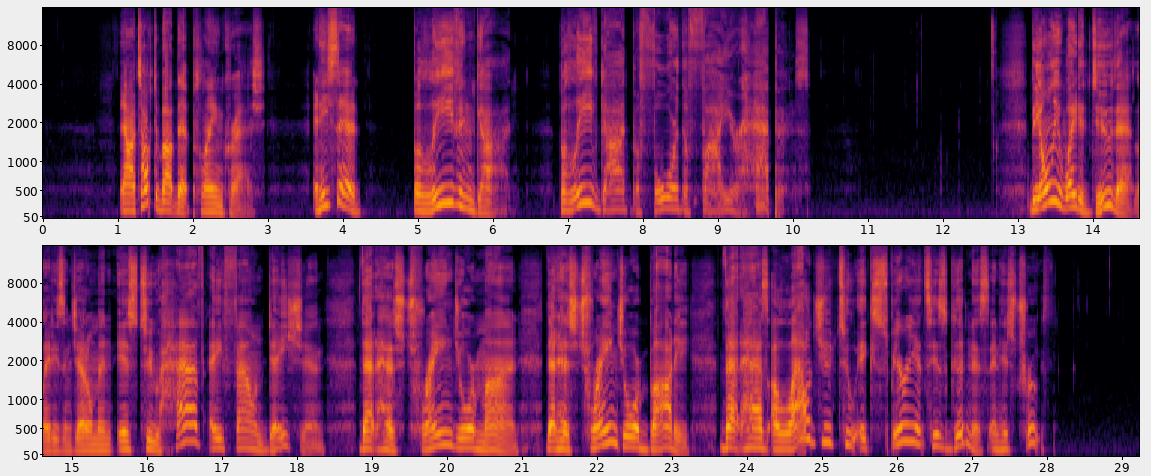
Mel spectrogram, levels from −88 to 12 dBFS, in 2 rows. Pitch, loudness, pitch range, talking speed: 150 Hz, -16 LUFS, 130-185 Hz, 110 wpm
